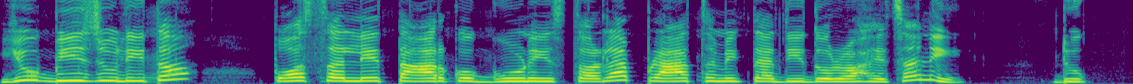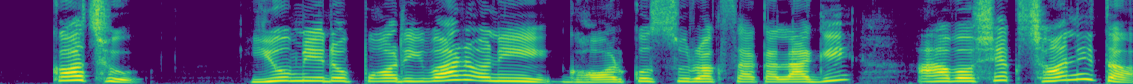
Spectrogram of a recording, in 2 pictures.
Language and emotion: Nepali, happy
